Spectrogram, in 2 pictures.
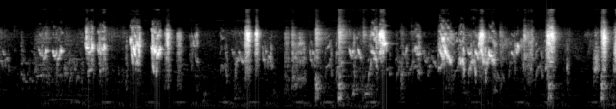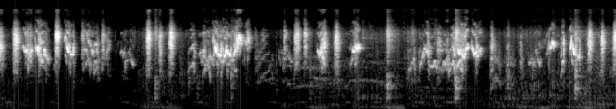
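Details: Several colourful pet budgerigars in a cage chatter in a busy stream of high, scratchy chirps and warbles.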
